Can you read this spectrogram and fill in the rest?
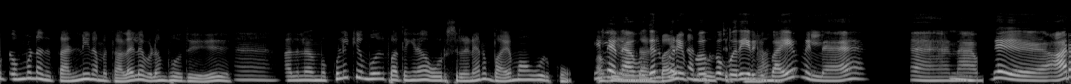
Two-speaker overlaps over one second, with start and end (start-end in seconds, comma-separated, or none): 6.0-7.7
